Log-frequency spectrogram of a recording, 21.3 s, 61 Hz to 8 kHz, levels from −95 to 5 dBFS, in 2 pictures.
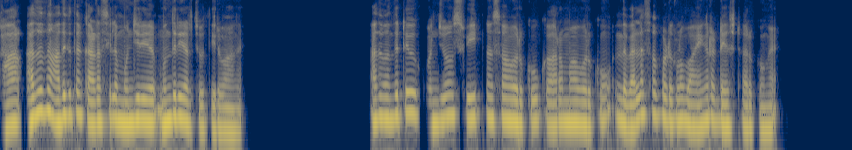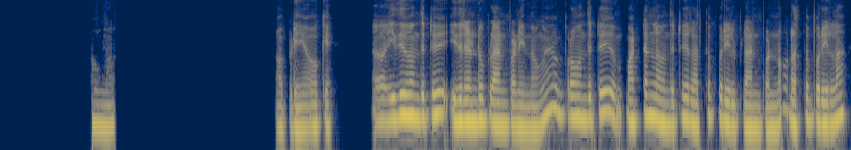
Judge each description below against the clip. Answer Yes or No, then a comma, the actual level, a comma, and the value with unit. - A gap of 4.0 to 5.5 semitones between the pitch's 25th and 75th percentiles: No, average, 3.6 semitones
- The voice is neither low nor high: Yes, medium, 155 Hz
